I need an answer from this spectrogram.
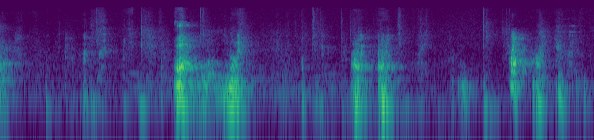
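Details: Corgi barking indoors in a small room, a few sharp broadband barks spaced irregularly across six seconds, with quieter voices and thumps in between.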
